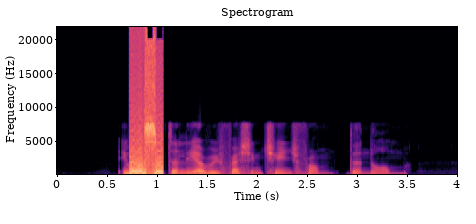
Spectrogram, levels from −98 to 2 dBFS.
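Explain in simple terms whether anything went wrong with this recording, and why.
Float read as integer, from 0.73 to 1.06 s: the speech suddenly turns very loud and harsh, with background noise as loud as the talking. Decimal-number samples were likely read as whole numbers, flattening the waveform into a near-square shape, though the pitch still comes through.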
